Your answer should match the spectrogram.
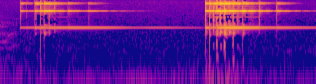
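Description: A small silver bell, found in a gift box for the New Year tree, is shaken twice, each time a bright burst of jingling that settles into a clear, lingering ring before fading. The two shakes are separated by a short silence.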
